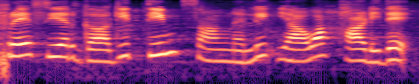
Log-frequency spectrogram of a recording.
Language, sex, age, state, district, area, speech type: Kannada, female, 30-45, Karnataka, Mandya, rural, read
